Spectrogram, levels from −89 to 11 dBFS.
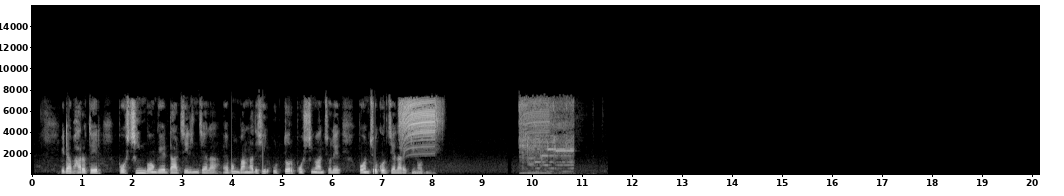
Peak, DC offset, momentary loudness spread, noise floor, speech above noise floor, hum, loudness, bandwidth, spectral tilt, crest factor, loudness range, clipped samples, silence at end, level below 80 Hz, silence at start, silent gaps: -2 dBFS; under 0.1%; 14 LU; -66 dBFS; 49 dB; none; -17 LUFS; 7.8 kHz; -3 dB/octave; 20 dB; 13 LU; under 0.1%; 9.3 s; -62 dBFS; 0.6 s; 9.53-9.57 s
